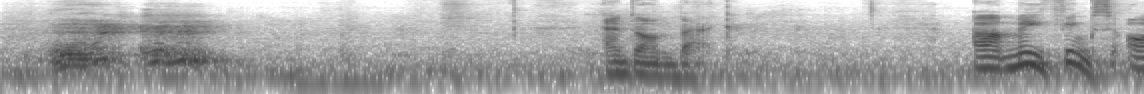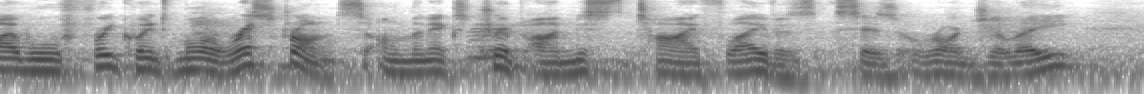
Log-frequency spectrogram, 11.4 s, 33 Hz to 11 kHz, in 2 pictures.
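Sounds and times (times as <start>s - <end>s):
person coughing: 0.2s - 1.2s, 8.0s - 8.5s
speech: 0.2s - 1.2s, 3.0s - 3.8s, 4.8s - 11.3s.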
